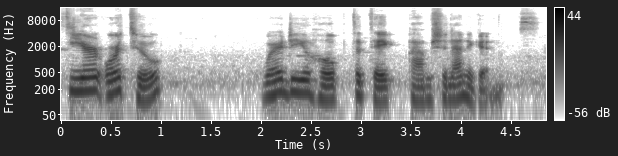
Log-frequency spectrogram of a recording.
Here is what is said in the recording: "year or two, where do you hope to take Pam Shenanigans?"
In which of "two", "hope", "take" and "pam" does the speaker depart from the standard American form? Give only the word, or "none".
none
